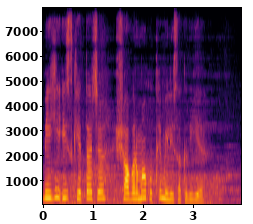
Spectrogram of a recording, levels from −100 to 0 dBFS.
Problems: constant background noise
